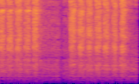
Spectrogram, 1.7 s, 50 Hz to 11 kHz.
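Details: TRS-80 PC-1 printer interface with new homemade NiCad pack replacing shorted originals, plugged in and charging: fast, even high-pitched pen strokes in two bursts with a pause; prints normally, which failed with old shorted batteries.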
